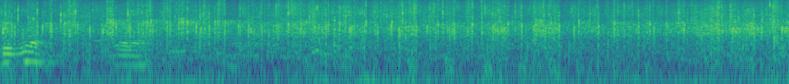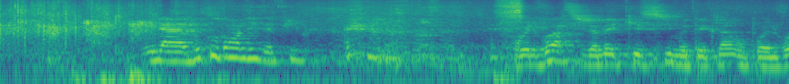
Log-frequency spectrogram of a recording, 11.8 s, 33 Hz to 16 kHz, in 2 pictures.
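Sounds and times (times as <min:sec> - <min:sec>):
speech: 0:00.0 - 0:01.2, 0:07.0 - 0:11.8
audience applauding a young actor: 0:00.0 - 0:07.6
laughter: 0:08.2 - 0:09.9.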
